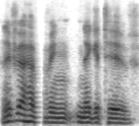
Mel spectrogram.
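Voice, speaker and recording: A rabbi giving a chatty, self-deprecating motivational talk with slides, breaking into acted-out voices. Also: male voice, medium pitch, moderate pace, highs cut off.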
